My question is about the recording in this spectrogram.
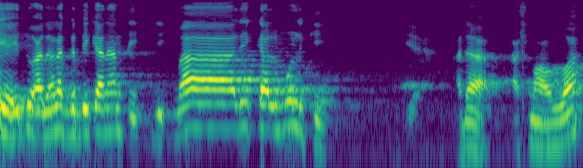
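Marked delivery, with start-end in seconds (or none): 1.8-3.2 "Malikal Mulki" with a long, drawn-out "Maa"; long mim vowel. Shown as a demonstration. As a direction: hold the first vowel of "Malikal" before going on. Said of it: "Kalau panjang, mimnya". ("Malikal Mulki" dengan mim dibaca panjang)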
